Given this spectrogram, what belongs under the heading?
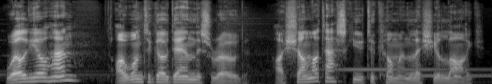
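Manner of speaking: ordinary talk, nothing marked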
